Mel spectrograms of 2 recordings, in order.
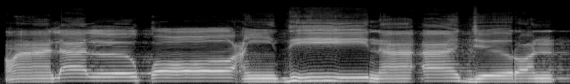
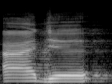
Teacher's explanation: qalqalah sugro tetap dipantulkan, bukan dihidupkan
